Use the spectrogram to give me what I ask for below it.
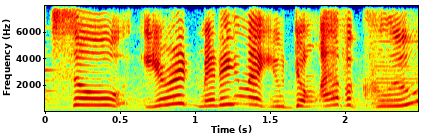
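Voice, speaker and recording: A woman voicing a tiny, childlike, chatty fairy companion in a video game, with a squeaky voice. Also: fairly quick, over music. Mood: teasing. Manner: refers to self in third person.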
